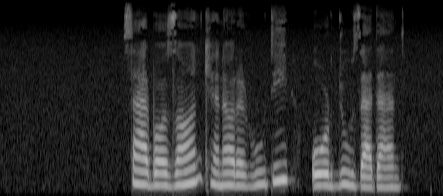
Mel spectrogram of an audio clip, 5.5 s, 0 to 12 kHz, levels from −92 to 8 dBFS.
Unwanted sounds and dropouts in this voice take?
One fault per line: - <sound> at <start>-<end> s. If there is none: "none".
none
